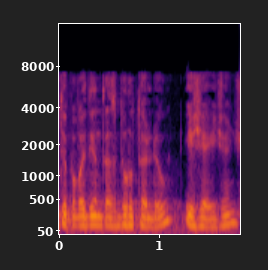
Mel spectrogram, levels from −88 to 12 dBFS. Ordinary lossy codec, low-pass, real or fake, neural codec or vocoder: AAC, 48 kbps; 7.2 kHz; fake; codec, 16 kHz, 8 kbps, FunCodec, trained on LibriTTS, 25 frames a second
